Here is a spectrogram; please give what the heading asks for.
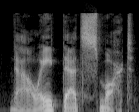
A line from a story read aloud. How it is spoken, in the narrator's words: sneered the thin Santa Claus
